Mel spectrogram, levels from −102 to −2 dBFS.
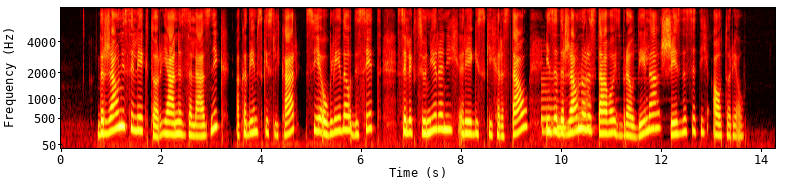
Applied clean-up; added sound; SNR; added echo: neural mask model DeepFilterNet 3.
